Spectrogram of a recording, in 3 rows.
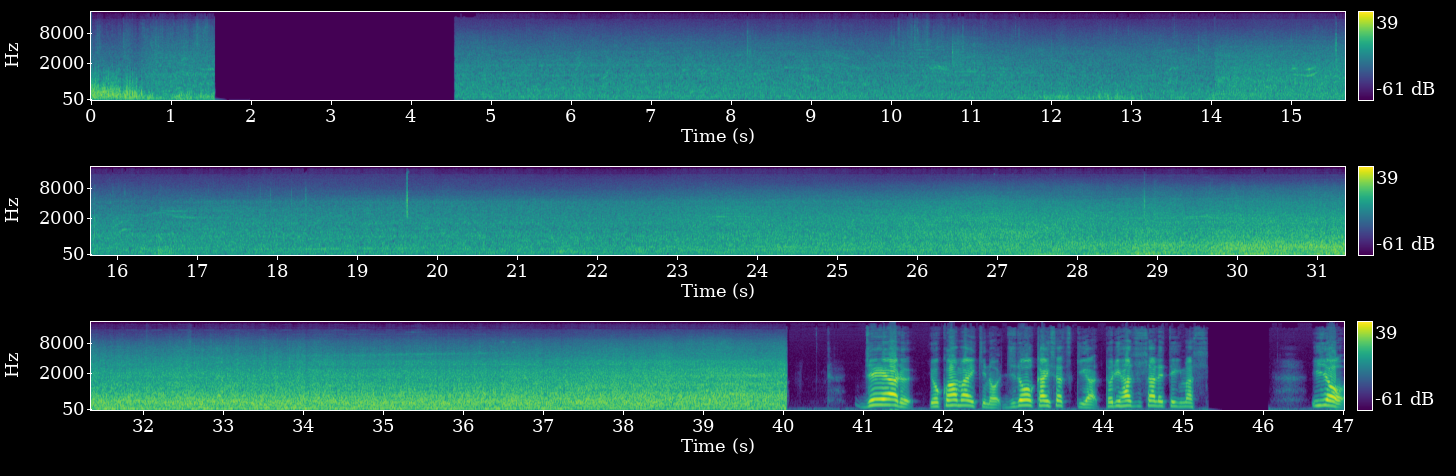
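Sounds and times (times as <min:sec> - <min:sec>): train rumbling: 0:04.8 - 0:40.1.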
